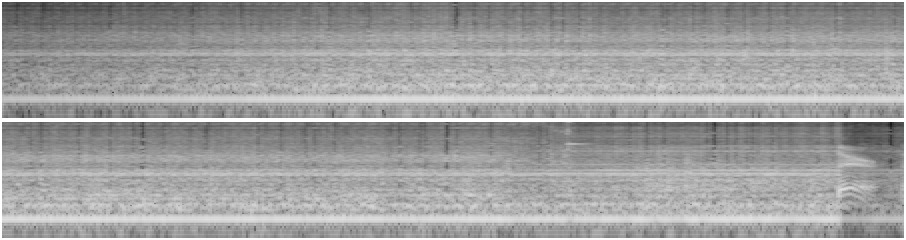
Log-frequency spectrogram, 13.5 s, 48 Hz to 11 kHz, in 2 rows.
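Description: Steady, loud whine of a drill press driving a 1/2-inch drill bit into punch-marked metal, running continuously with a constant motor hum and slight rise in intensity as it cuts.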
